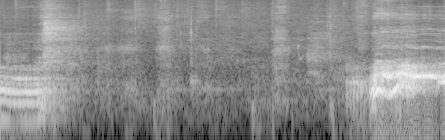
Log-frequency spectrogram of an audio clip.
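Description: A dog vocalizing: a low drawn-out grumbling sound that fades about half a second in. After a quiet stretch with faint knocks, a loud rising bark or yowl breaks out near the end.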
